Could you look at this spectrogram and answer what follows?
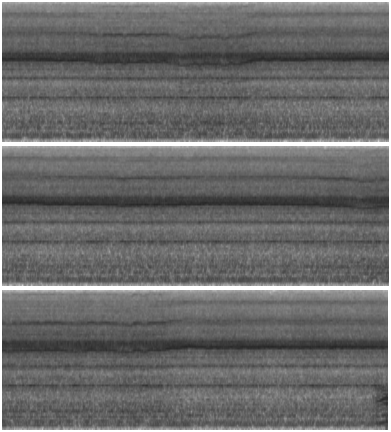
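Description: A brushless RC car motor revs steadily on a dyno test bench, a loud continuous high-pitched whine with a strong tonal scream that shifts slightly in pitch for the whole stretch, with no voices.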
